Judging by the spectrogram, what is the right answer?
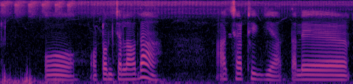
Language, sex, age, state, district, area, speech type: Santali, female, 45-60, West Bengal, Uttar Dinajpur, rural, spontaneous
